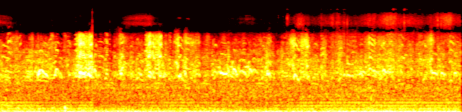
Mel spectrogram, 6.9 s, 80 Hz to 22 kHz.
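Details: Autumn 2022 goose flock at the Ochsenmoor nature reserve shortly before migrating south, many birds honking in overlapping bursts above continuous low wind rumble.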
